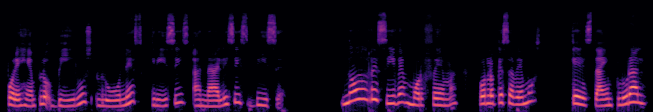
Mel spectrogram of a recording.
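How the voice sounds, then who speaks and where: Mellow-voiced woman teaching grammar. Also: a little high, dry recording. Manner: explains step by step, asks rhetorical questions. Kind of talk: grammar lesson.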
